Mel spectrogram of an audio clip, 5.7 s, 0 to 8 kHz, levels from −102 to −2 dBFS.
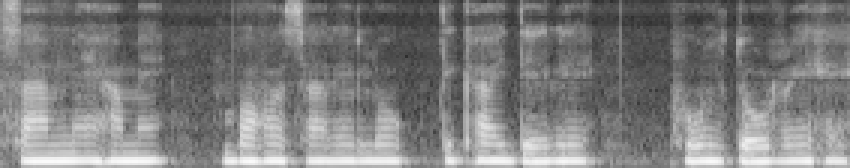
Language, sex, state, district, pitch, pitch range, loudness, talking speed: Hindi, male, Himachal Pradesh, Shimla, 145 Hz, 140-145 Hz, -13 LUFS, 125 wpm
